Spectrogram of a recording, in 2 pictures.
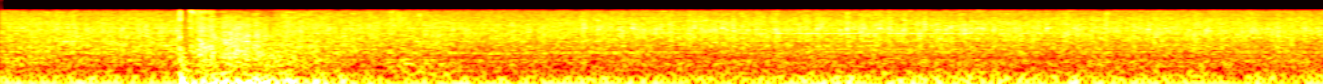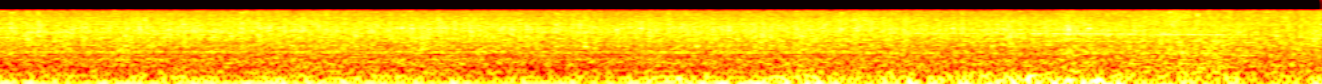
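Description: Tank tracks clatter and squeak.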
